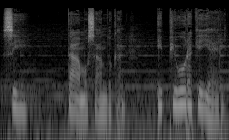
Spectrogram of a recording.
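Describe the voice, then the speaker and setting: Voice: medium pitch, unhurried, dark tone, soft background music, close to an everyday voice. A reader voicing a devoted young woman in love, speaking earnestly and with emotion.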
